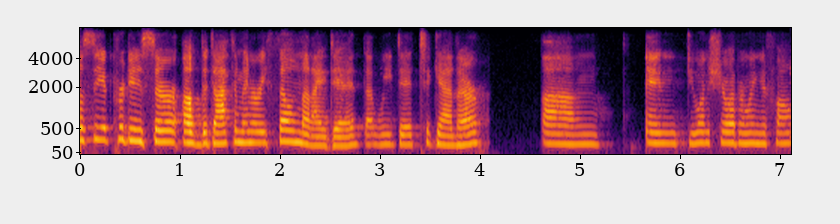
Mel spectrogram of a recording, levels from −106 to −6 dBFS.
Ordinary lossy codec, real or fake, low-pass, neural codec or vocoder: Opus, 32 kbps; fake; 7.2 kHz; codec, 24 kHz, 0.9 kbps, WavTokenizer, medium music audio release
